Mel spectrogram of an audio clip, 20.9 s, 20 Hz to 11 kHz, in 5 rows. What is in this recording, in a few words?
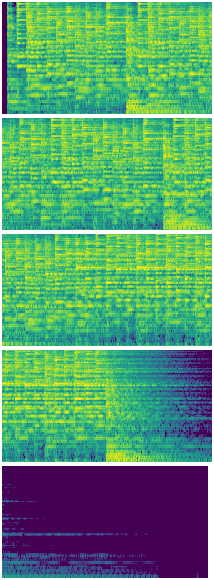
Gamelan Ens; xp-80; roland; roland demo cd-3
